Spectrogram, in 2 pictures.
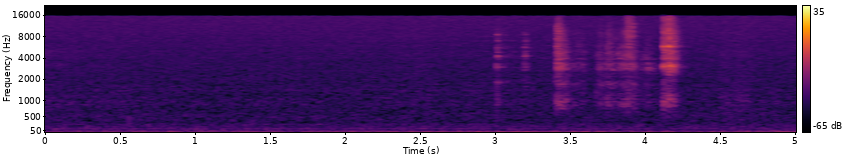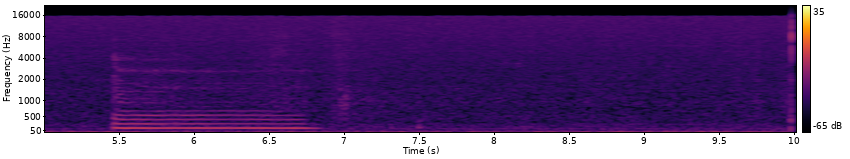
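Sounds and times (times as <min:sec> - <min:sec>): man humming low note: 0:05.4 - 0:07.0.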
